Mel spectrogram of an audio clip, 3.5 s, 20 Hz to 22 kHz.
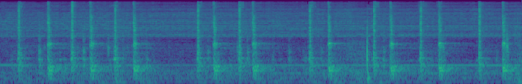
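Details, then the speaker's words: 2JZ-swapped Toyota van, engine said to have about 30,000 miles, odd wiring keeps power on with key out: sharp irregular ticking, four to five clicks a second, engine off; suspected bad relay, unconfirmed. "Sounds like a relay almost. Like a bad relay? Yeah."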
